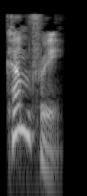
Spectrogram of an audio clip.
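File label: "comfrey", British English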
